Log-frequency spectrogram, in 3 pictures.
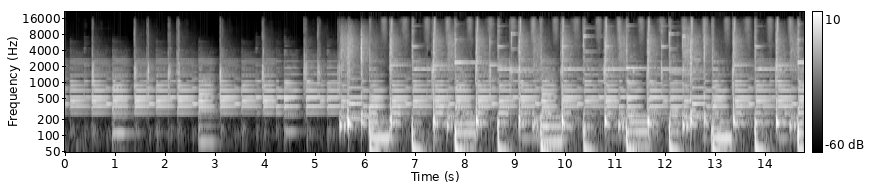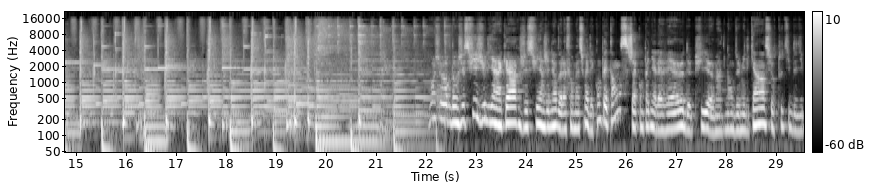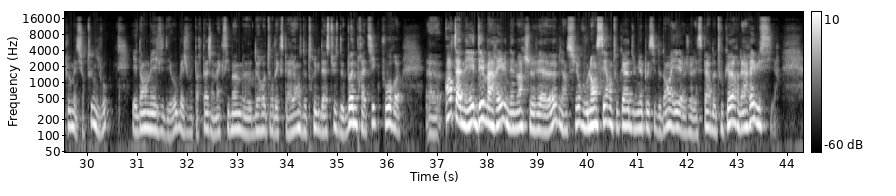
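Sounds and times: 
podcast intro instrumental theme tune: 0:00.0 - 0:22.6
speech: 0:22.3 - 0:44.3.

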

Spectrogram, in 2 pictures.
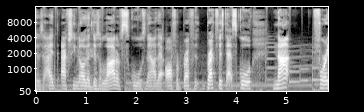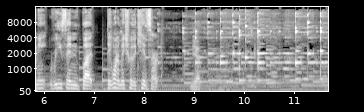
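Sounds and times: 
speech: 0:00.0 - 0:09.3
mobile phone ringtone playing a bright chiming melody: 0:07.6 - 0:11.6.

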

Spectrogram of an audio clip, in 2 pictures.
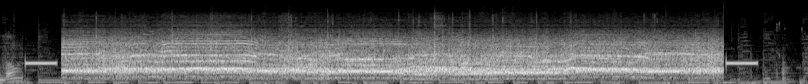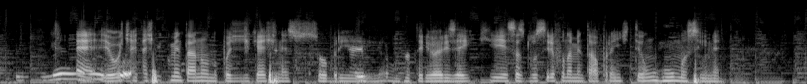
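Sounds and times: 
speech: 0:00.0 - 0:00.4, 0:09.1 - 0:15.7
huge stadium crowd chanting champions in unison: 0:00.6 - 0:07.2.

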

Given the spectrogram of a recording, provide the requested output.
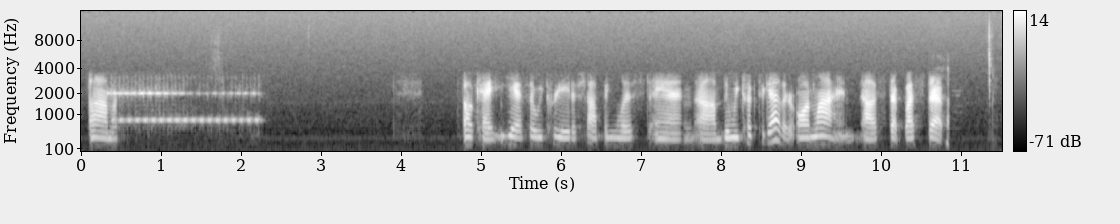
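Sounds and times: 
electronic tone from a phone being turned off: 0:00.1 - 0:02.4
speech: 0:00.3 - 0:00.7, 0:05.1 - 0:10.8.

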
